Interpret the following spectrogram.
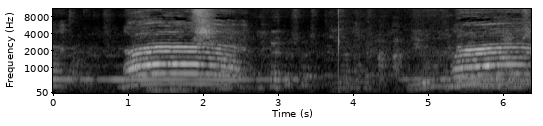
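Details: A cat giving two long, drawn-out meows, rich and harmonic, the first swelling and lasting over a second, the second rising in pitch after a pause, with a steady faint hum underneath.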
